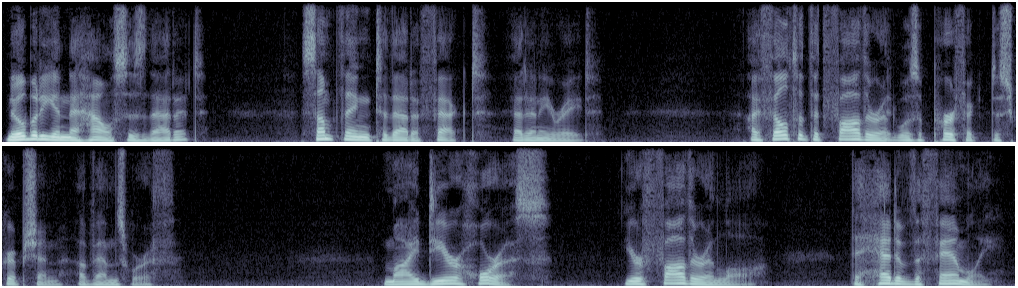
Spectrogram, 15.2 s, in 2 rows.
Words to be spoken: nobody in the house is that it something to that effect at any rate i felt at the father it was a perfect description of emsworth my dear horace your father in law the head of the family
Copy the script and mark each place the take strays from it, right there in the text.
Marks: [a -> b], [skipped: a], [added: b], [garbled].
nobody in the house is that it something to that effect at any rate i felt at the father it was a perfect description of emsworth my dear horace your father in law the head of the family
